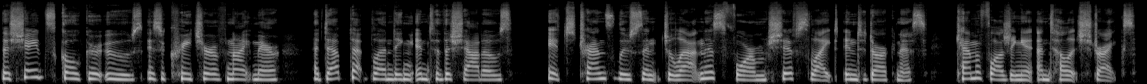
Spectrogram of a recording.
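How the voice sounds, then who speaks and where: Woman reading as a slow mechanical dungeon voice. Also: a little high, dry recording, studio quality, lightly acted. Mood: ominous. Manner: slow, even, mechanical recitation. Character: dungeon system voice, impersonal and ominous. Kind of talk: audiobook character voice.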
